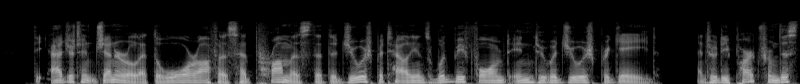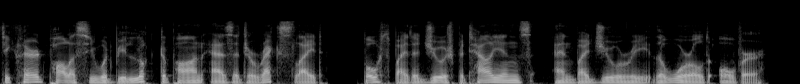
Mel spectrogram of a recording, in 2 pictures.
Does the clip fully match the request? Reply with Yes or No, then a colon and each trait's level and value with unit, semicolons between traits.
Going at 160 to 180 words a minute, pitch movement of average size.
Yes: average, 175 wpm; average, 3.8 semitones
